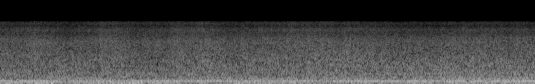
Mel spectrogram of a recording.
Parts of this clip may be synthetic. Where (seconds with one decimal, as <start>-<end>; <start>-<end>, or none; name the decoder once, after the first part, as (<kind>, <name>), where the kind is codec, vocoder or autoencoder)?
none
